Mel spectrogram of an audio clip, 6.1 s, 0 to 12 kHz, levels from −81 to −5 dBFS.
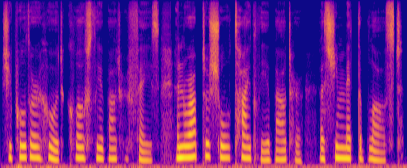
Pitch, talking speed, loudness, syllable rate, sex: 200 Hz, 195 wpm, -18 LUFS, 4.9 syllables/s, female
